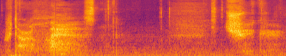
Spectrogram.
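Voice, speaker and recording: A YouTuber whispering an ASMR anime discussion in a halting way, in short broken phrases. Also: pushed and bright. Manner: whispering throughout.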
